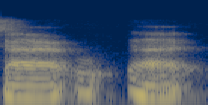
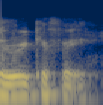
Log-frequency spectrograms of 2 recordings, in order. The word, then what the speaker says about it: Erikafe: I apologize if it's Urkeef. It's Erikafe. Erikafe.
